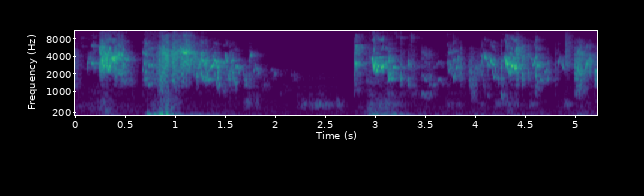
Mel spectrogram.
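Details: Domestic budgerigars give loud, harsh, buzzy chattering phrases, then a silent gap of about a second, then more raspy warbling with squeaky chirps.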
